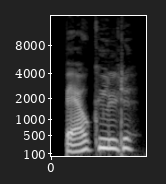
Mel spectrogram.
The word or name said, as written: berggylt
